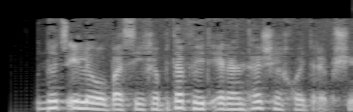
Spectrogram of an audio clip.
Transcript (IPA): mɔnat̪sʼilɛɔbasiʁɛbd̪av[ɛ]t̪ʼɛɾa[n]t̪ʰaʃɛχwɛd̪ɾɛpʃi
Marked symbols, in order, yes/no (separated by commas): yes, yes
